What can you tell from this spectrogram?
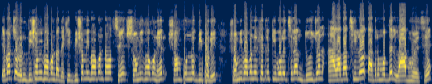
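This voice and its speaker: A woman's voice: a little high, steady tone, fairly quick, dry recording. A woman teaching a grammar lesson, explaining step by step at a board and asking the class rhetorical questions.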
